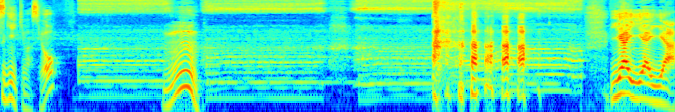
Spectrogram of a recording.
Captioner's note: laughter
